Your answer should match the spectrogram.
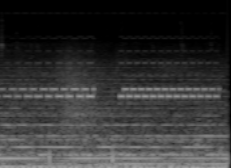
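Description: A phone ringing: a high electronic warbling ring in two bursts of about a second each, over steady background music.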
